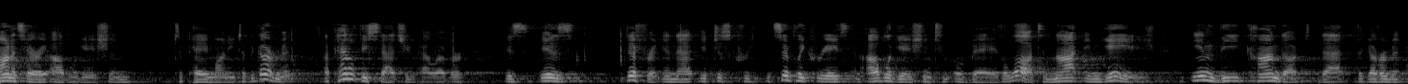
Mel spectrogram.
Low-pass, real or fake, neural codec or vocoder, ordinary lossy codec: 7.2 kHz; real; none; MP3, 32 kbps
